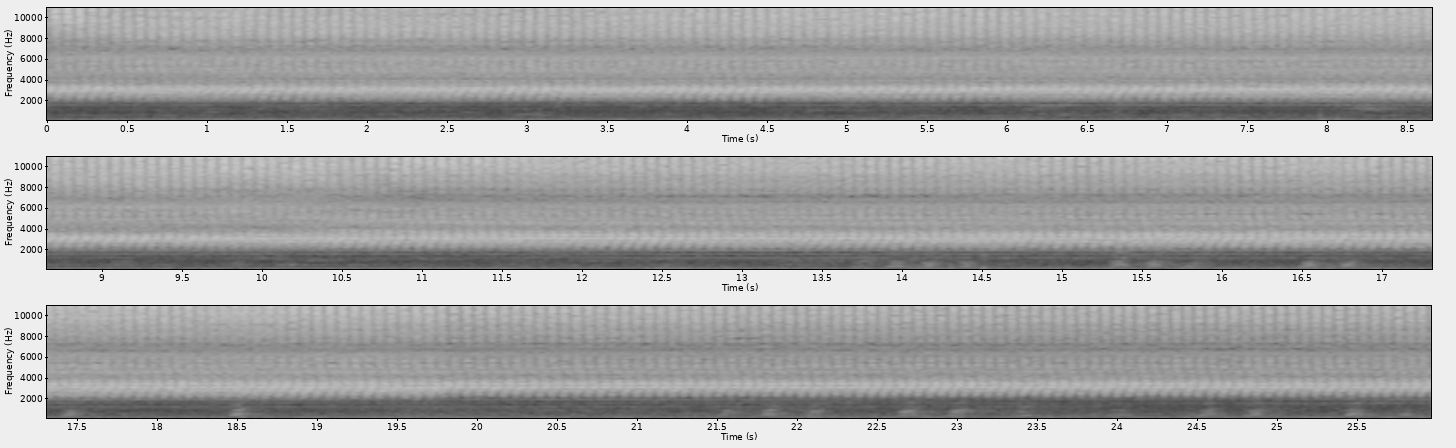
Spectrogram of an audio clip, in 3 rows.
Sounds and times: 0.0s intense cicada 25.9s
21.5s barking 23.6s
24.5s barking 25.9s

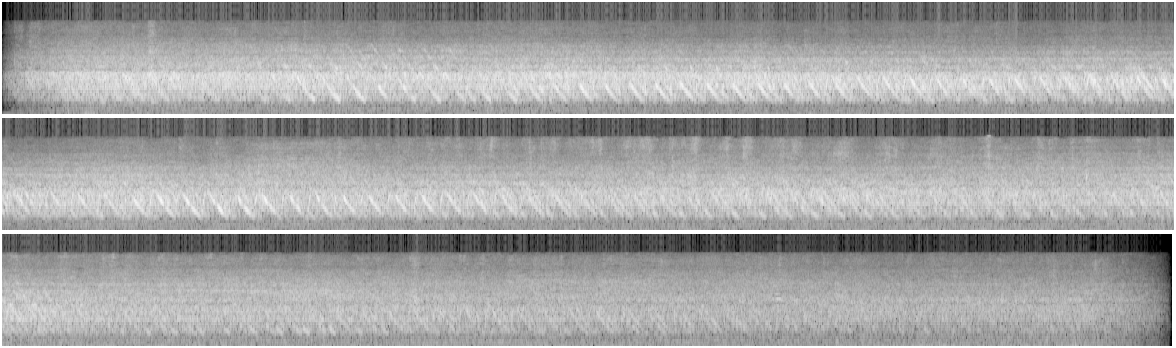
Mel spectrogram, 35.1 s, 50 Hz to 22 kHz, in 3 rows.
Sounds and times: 0.0s traffic noise 35.1s
0.1s ambulance signal 34.4s

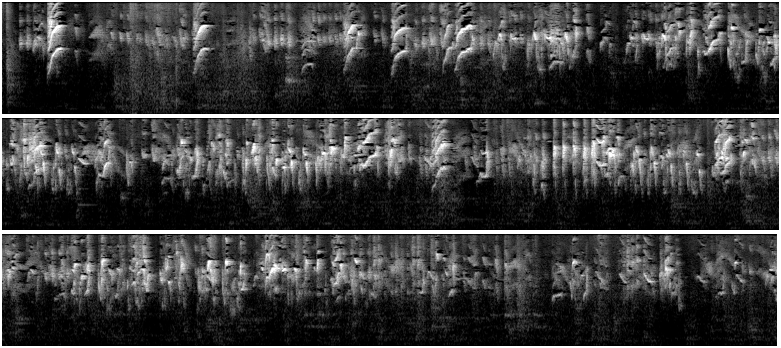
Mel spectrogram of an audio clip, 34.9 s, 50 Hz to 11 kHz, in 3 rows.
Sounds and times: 0.0s birds in a cage 34.9s

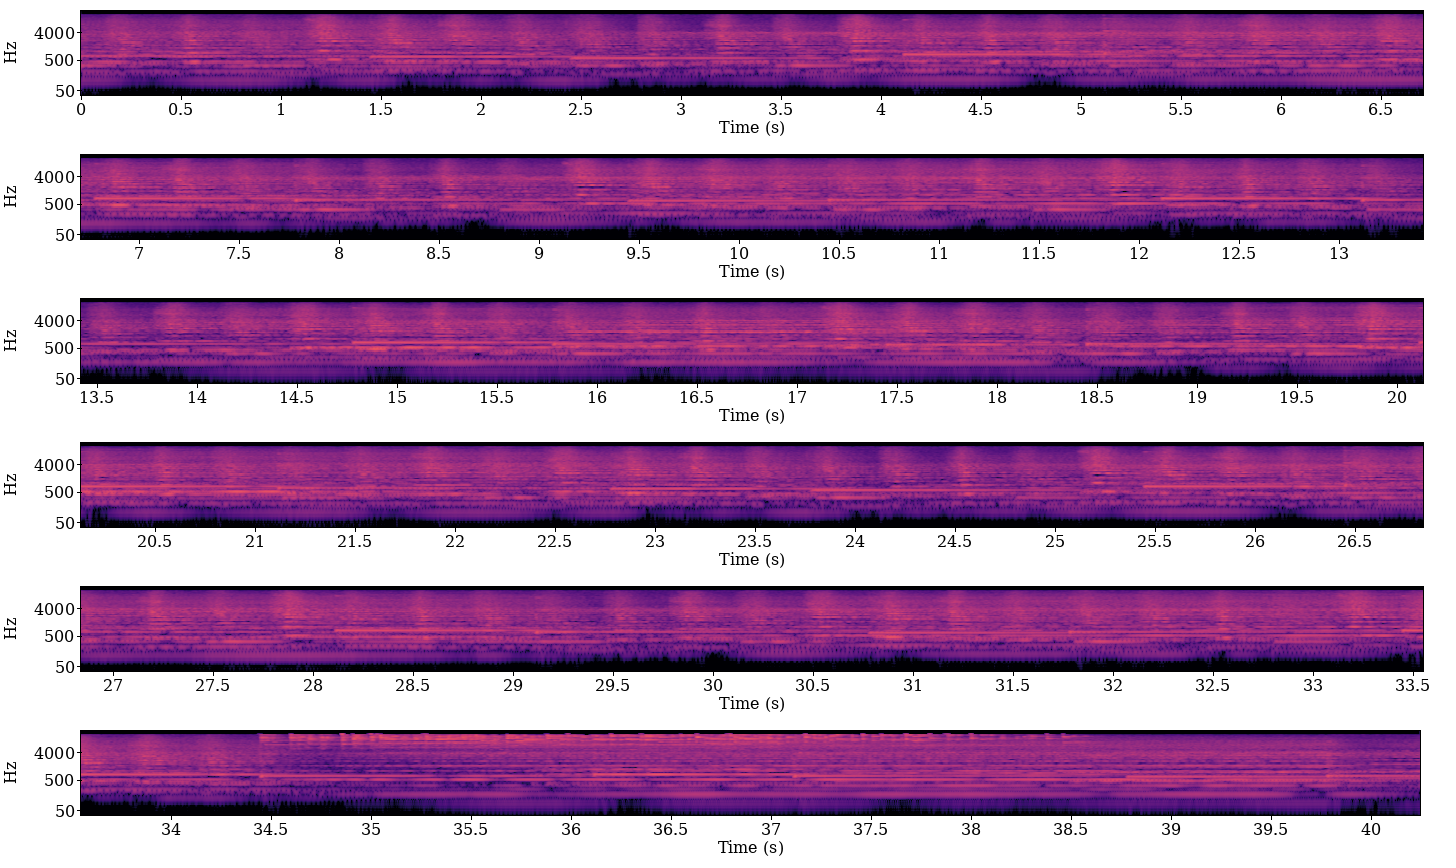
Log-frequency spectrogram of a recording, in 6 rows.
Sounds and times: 0.0s choir 40.2s
0.0s flute 40.2s

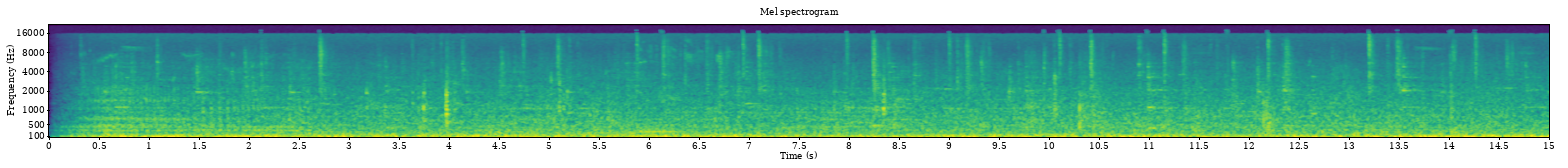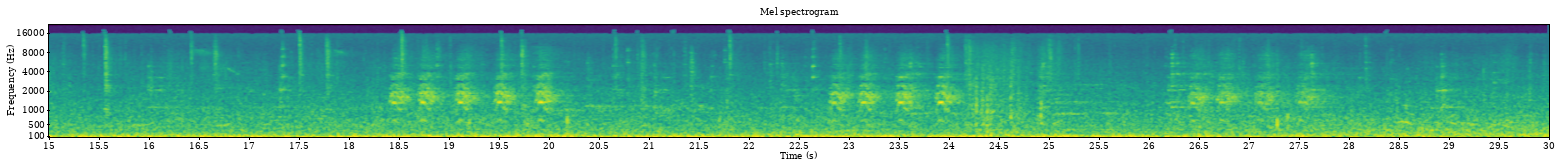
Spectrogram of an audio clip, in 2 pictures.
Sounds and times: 0.0s boats at the dock 30.0s
19.8s sails/flags flapping 26.4s

